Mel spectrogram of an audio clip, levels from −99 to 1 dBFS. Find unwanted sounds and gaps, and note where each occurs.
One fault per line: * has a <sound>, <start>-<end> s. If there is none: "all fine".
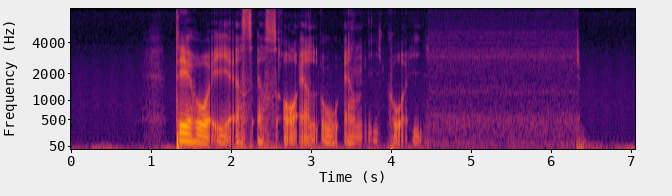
all fine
